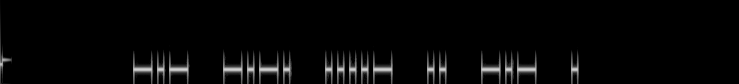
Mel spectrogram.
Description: Morse code, heard as a keyed tone, about 20 wpm, spaced as for 14 wpm, 700 Hz. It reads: KC4IKE
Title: 245 Lesson 39g - Letter z - Call Signs 20wpm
